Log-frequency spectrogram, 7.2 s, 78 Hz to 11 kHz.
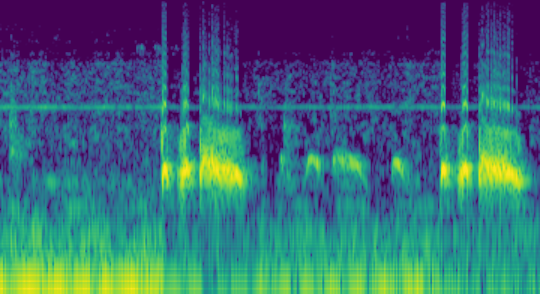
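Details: Spotted dove in a lure recording used to call other doves, 'kuk 1' style: two phrases, each two short clipped coos then a long, drawn-out, slightly falling coo, with softer low coos between, over a faint steady whine.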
